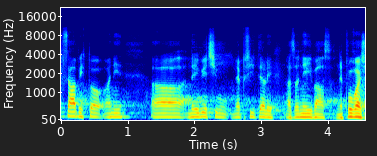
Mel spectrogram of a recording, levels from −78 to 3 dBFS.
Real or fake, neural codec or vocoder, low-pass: fake; codec, 24 kHz, 1.2 kbps, DualCodec; 10.8 kHz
